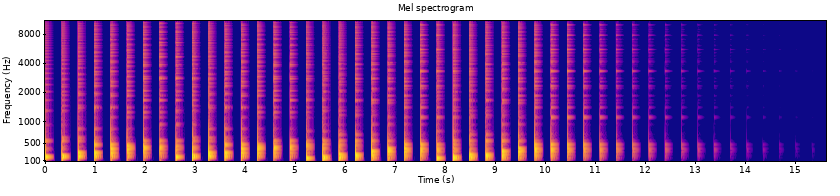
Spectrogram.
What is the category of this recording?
Instrument samples > Synths / Electronic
